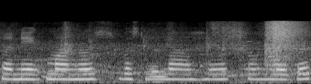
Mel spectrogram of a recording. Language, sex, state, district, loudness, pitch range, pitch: Marathi, female, Maharashtra, Nagpur, -17 LUFS, 230-245 Hz, 240 Hz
